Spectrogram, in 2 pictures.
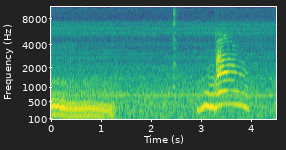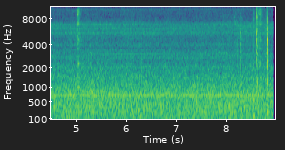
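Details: Angry male domestic cat, annoyed when its tail is touched as it tries to sleep, ends a low moaning growl, then after a pause lets out one short harsh arched meow; steady hum and a few clicks remain.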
